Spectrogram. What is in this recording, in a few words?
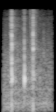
mouse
